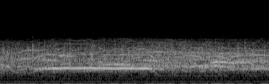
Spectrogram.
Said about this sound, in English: They're standing and rooting for a third strike.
